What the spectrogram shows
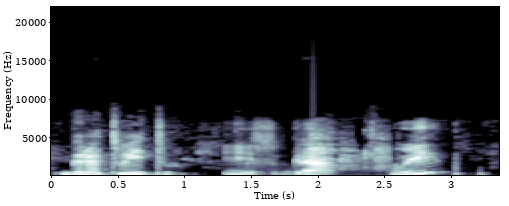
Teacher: Isso, gratuito. É tui, é junto, tá? Ela é um ditongo. E ela é paroxítona.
